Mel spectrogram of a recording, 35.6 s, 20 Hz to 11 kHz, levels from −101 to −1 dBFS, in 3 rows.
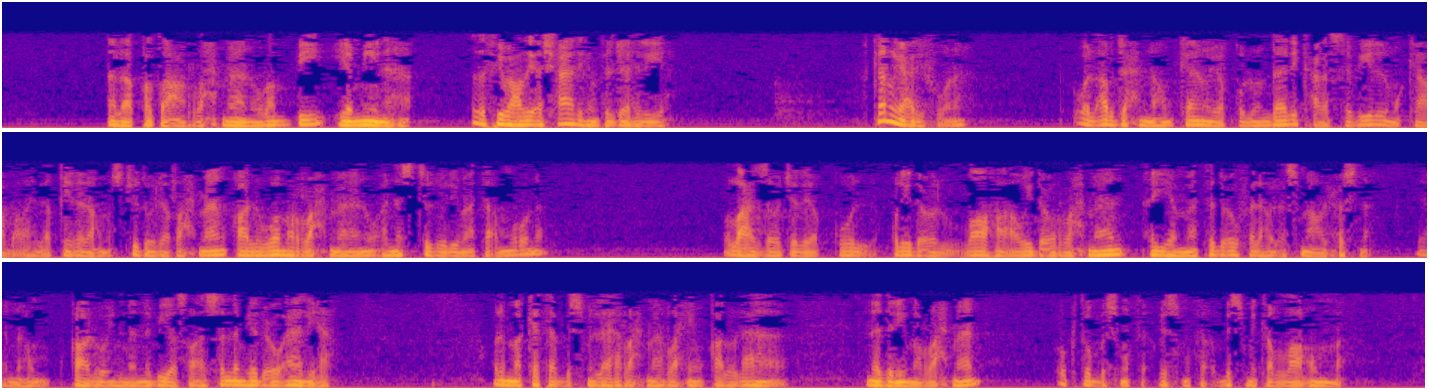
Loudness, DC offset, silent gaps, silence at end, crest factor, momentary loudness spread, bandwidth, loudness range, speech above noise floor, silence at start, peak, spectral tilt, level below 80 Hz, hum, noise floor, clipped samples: -24 LUFS; 0.9%; none; 0.7 s; 18 dB; 11 LU; 4.9 kHz; 8 LU; 36 dB; 0.9 s; -6 dBFS; -12.5 dB/octave; -40 dBFS; none; -58 dBFS; under 0.1%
